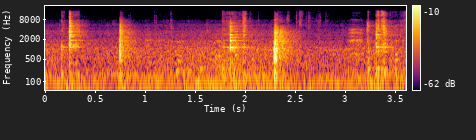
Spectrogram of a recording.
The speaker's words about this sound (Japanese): さあもうかなり湯気出てきてますよ蓋を閉めているのにダッチオーブンからじゃあちょっと上の炭を取って取ってますよ今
